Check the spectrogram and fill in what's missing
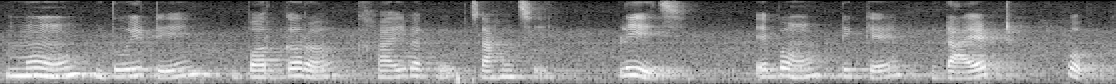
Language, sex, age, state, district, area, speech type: Odia, female, 45-60, Odisha, Nayagarh, rural, read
